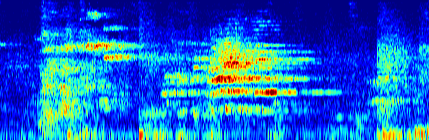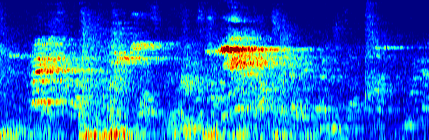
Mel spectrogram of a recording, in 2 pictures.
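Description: A handball bouncing on a sports-hall floor, with thuds of play and players' high shouted calls, heard in a large hall.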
